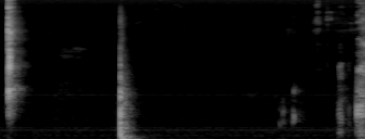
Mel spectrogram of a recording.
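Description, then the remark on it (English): Drinks clinked together in a toast: two sharp, loud knocking hits with brief decays, a few faint little taps, then a final burst. No one speaks. “Since we're breaking some ground here, I'm going to cheers to this.”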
